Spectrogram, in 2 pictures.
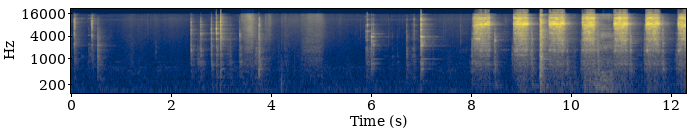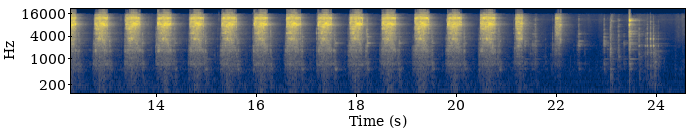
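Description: A jacking screw turning into a Toro adapter during a 1st Gen to 3rd Gen conversion, giving a steady run of sharp ratcheting clicks, close and loud, after a few scattered taps and handling noises.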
